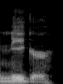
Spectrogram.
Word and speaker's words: niger: In Latin, pronounced roughly nagger in classical Latin, simply means black, describing the color black or dark shade.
